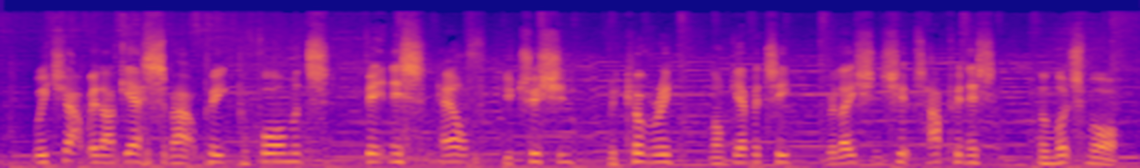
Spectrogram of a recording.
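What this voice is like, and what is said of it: Yorkshire accent. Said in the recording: “you'll always hear a Yorkshire accent”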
